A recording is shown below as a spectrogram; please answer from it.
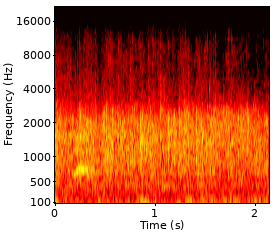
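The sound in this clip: Audience applause after a speaker introduces a demo at a tech talk: dense, even clapping that holds at a steady level throughout.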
